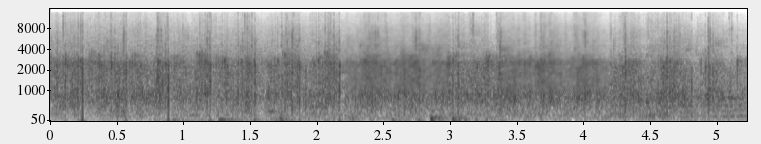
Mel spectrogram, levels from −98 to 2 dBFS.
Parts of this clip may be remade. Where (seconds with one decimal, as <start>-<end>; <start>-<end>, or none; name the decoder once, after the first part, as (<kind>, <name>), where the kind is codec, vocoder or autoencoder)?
2.2-3.0 (vocoder, Vocos); 3.4-4.2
